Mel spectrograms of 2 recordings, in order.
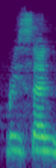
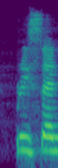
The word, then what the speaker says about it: present: Kalau kata kerja ee cara pengucapannya itu sedikit berbeda dari sebagai kata benda. Oke, kata kerja kita akan eh pronounce that as present. Oke. And then kalau kata benda cara pengucapannya adalah receive a present and pray. Oke, present and present.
